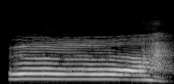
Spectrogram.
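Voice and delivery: high loud yawning "Uh"; imitating his own yawn; mock yawn. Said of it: "every time I go".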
